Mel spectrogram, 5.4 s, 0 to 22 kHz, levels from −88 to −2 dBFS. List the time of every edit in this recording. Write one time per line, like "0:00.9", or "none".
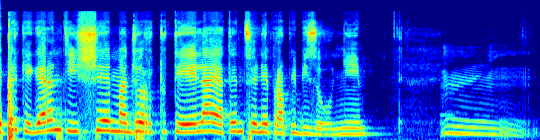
0:04.4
